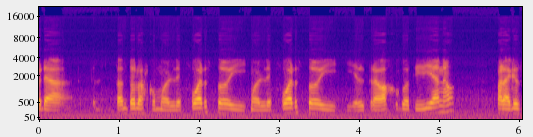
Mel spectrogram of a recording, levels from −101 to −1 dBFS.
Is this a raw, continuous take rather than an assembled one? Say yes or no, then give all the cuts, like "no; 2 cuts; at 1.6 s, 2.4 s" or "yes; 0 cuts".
no; 2 cuts; at 1.4 s, 2.7 s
